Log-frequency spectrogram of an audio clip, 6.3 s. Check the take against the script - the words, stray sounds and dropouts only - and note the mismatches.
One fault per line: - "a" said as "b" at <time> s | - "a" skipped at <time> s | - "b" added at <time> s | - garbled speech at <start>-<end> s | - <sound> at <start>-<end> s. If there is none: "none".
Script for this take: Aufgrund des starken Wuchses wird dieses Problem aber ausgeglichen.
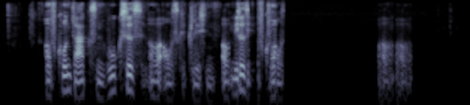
- "des" skipped at 1.0 s
- "wird dieses Problem" skipped at 2.0 s
- garbled speech at 2.9-3.8 s
- laugh at 5.0-5.5 s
